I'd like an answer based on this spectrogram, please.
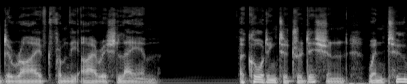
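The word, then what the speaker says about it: Léim: but locals continued to use the short, sharp pronunciation derived from the Irish layum.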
